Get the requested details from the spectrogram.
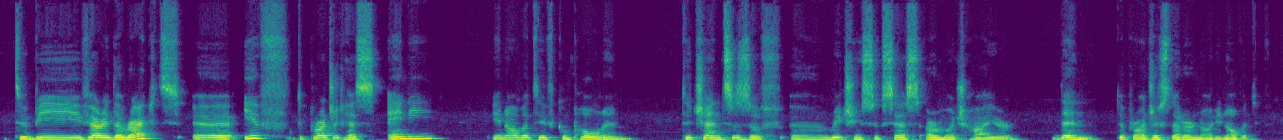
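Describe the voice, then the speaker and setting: The voice has a dark, mellow tone and a non-native accent. Delivery is fairly slow with fairly even intonation. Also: woman. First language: not English. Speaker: professor. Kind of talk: webinar interview. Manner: hesitant, many fillers.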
